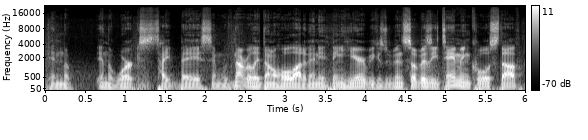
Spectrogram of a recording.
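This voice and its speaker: A man hosting a let's play, chatting casually and getting excited as he plays. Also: on the low side, slight background noise. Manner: chatty, excitable, self-talking while playing. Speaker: gaming channel host.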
